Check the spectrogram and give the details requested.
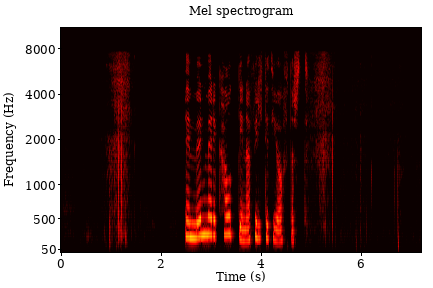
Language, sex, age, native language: Icelandic, female, 50-59, Icelandic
